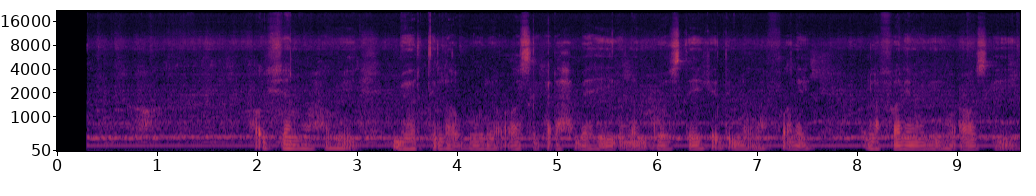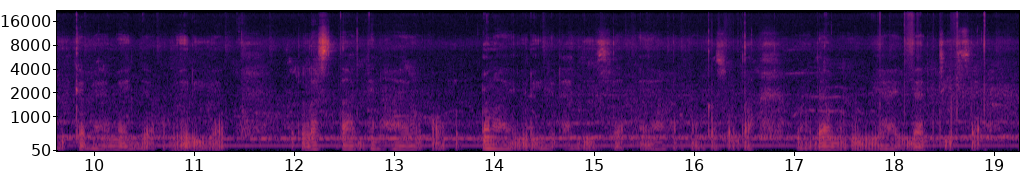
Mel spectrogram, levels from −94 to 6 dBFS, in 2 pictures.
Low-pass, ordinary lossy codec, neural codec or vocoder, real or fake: none; none; none; real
